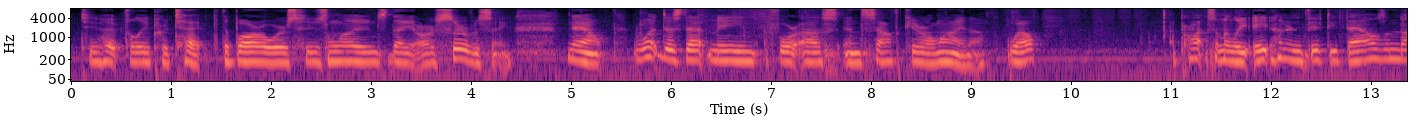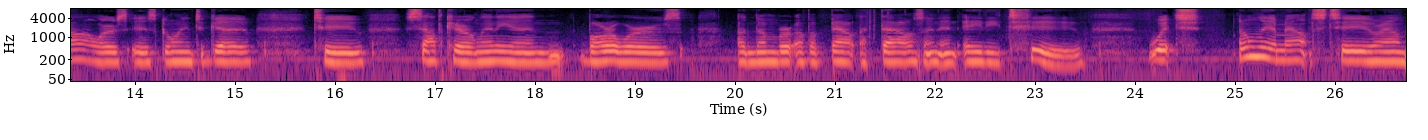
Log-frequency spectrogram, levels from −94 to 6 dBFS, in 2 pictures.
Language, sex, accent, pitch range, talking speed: English, female, American, 165-185 Hz, 110 wpm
